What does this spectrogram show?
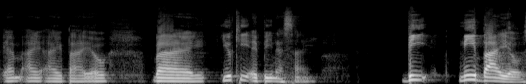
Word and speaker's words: MII Bio: Mi Bio, so that's how we pronounce it, Mi Bio.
